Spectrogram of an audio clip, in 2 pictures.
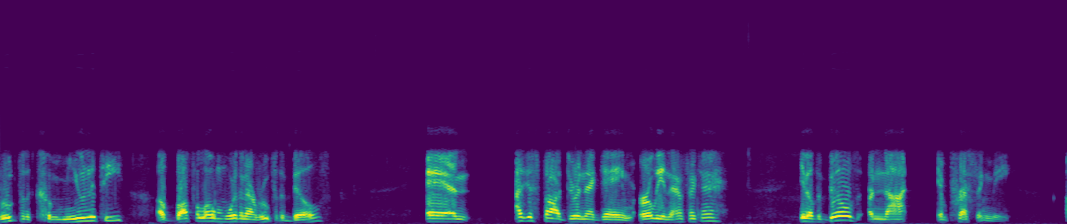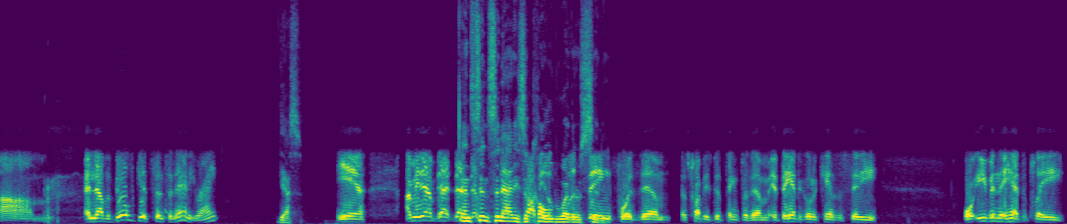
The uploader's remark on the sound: Phones in to give his thoughts. Calls in to talk more NFL.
